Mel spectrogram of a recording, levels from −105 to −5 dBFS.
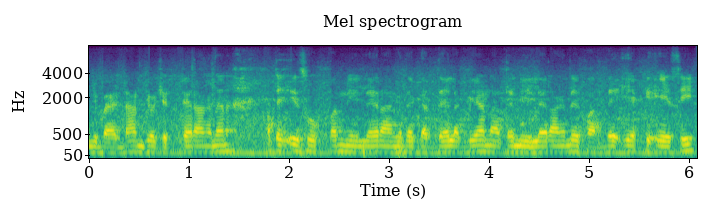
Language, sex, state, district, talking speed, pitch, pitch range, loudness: Punjabi, male, Punjab, Fazilka, 245 wpm, 115 Hz, 110-115 Hz, -13 LUFS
